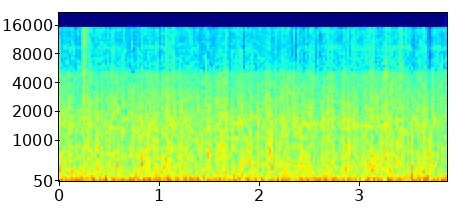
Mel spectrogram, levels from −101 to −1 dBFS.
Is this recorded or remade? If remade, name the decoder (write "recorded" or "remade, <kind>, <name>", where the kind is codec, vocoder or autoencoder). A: recorded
